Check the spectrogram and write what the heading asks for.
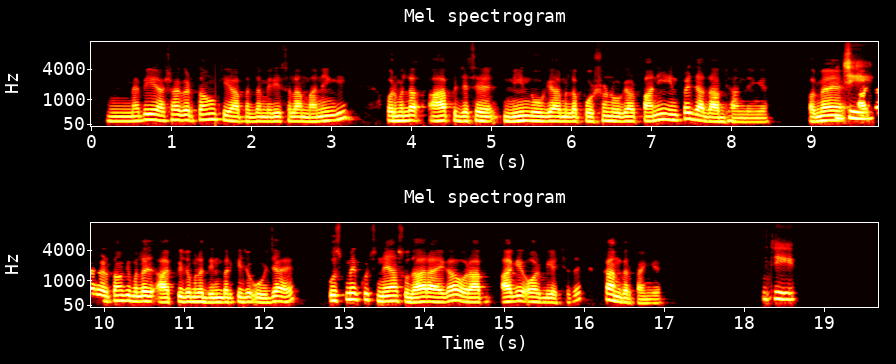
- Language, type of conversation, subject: Hindi, advice, दिनभर मेरी ऊर्जा में उतार-चढ़ाव होता रहता है, मैं इसे कैसे नियंत्रित करूँ?
- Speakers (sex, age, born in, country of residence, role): female, 30-34, India, India, user; male, 18-19, India, India, advisor
- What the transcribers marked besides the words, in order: tapping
